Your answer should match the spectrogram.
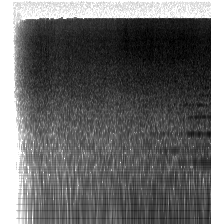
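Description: Ocean surf washing onto a beach, a steady rush that fades in from silence and grows louder. Music starts to come in near the end.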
